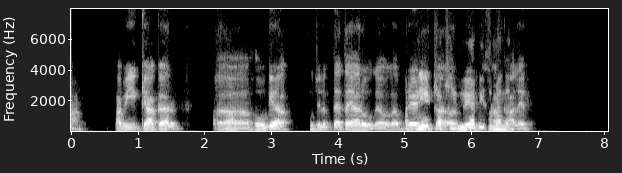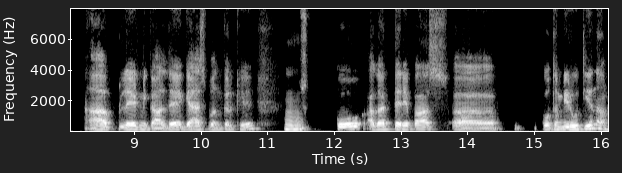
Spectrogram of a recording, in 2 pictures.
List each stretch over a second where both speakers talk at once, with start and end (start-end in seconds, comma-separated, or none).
5.0-6.6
